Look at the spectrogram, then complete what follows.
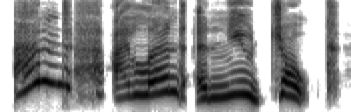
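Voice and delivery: put-on high, loud, slow child voice; puffed-up child, drawn out; proud little girl. A narrator's reading. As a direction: announce it like a boastful five-year-old. Child proudly boasts to her dad.

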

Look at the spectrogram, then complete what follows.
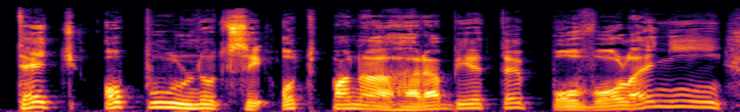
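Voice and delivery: loud, high, incredulous outcry; indignant exclamation. A narrator's reading. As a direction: cry out in disbelief at the idea. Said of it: "zvolal mladík". (pohoršené zvolání)

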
